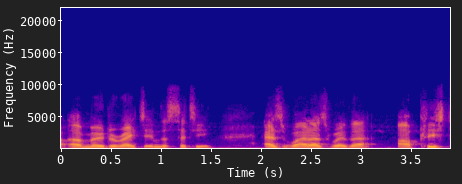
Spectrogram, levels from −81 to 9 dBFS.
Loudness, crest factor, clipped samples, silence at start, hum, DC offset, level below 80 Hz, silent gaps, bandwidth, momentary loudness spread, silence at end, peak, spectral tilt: -17 LUFS; 16 dB; under 0.1%; 0 s; none; under 0.1%; -54 dBFS; none; 9.4 kHz; 8 LU; 0.05 s; -2 dBFS; -5.5 dB/octave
